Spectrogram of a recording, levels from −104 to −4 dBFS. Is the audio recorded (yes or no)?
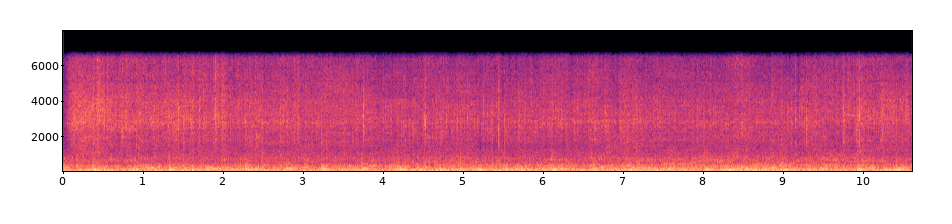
no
